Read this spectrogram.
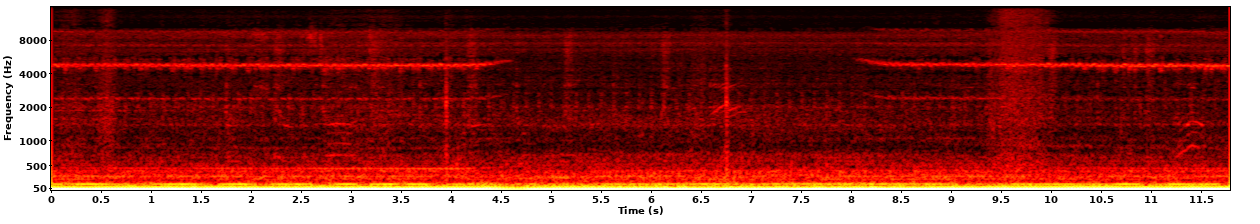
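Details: Lada Vesta NG at idle in sub-zero weather with the windscreen heater switched on: a thin high squeal over the idle rumble fades for a few seconds, then returns steady, the accessory belt slipping under load.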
